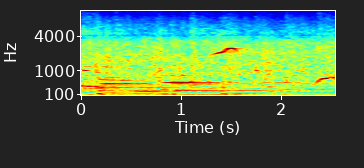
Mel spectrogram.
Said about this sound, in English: Come on, while you're applauding, has God been good to you now?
